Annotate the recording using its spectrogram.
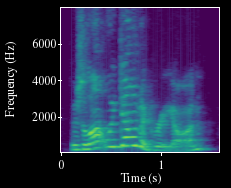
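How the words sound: It sounds smiling and lighthearted.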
